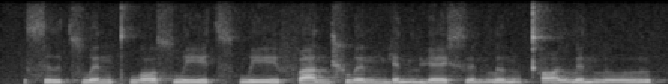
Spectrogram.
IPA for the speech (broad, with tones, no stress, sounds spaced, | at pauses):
s ɹ̩˨˩ t͡s w ə˥ n kʰ w ɔ˥˩ s w e˧˥ ɪ̯ t͡sʰ w e˧˥ ɪ̯ f a˥ n ʂ w ə˥ n m j ɛ˨ n l ɥ ɛ˥ x ə˨˩ n l ɤ˥˩ ŋ kʰ ɑ˨˩ ʊ̯ l ə˥˩ n l o˧˥ ʊ̯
